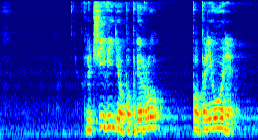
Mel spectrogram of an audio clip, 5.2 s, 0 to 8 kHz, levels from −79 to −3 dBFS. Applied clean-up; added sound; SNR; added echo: none; none; none; reverberation time 1.3 s.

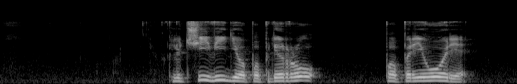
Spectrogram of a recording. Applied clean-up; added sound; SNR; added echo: none; none; none; none.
